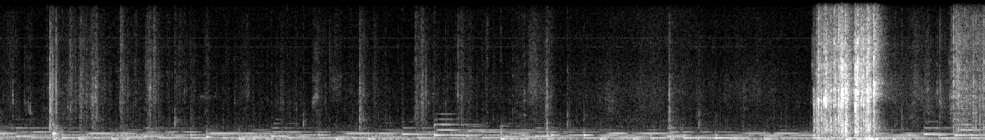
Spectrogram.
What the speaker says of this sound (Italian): Andiamo a mischiare le carte.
